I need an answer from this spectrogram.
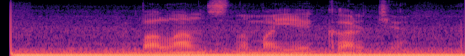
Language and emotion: Russian, neutral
